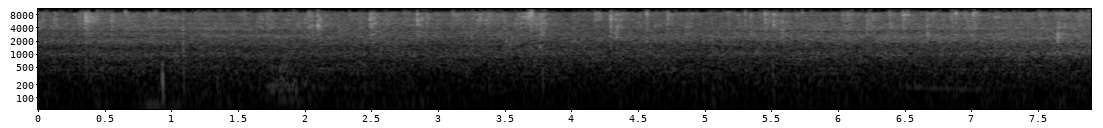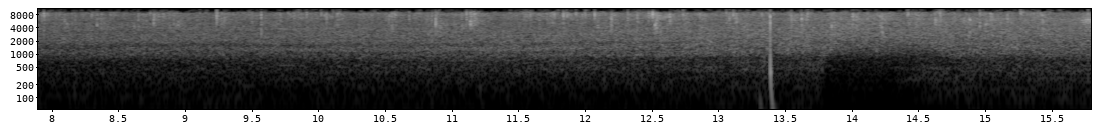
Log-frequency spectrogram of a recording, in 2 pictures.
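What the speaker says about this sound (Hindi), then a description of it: "कैसी ज़बरदस्त किस्म की बारिश हो रही है, यकीन माने।" Heavy rain pours steadily onto a rooftop, a dense continuous hiss with scattered droplet taps and a sharp knock near the end, no voices.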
